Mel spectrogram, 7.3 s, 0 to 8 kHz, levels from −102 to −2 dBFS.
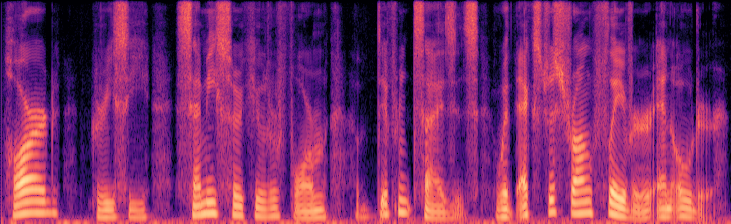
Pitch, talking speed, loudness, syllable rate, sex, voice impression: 110 Hz, 105 wpm, -20 LUFS, 3.8 syllables/s, male, masculine, slightly adult-like, slightly middle-aged, very thick, slightly thin, slightly relaxed, slightly powerful, dark, hard, clear, slightly muffled, fluent, cool, intellectual, very refreshing, sincere, very mature, friendly, reassuring, unique, slightly elegant, wild, sweet, kind, slightly intense, slightly modest, very light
